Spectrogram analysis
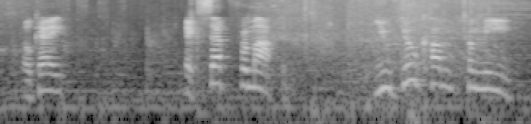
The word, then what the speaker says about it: Machinist: I used to pronounce his Mechanist and now I can't pronounce it correctly ever. You can't pronounce it incorrect, you mean? Because pronouncing it Mechanist is incorrect. It is Machinist.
